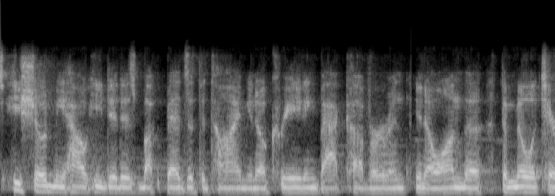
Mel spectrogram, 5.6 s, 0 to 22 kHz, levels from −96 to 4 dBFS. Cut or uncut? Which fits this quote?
cut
